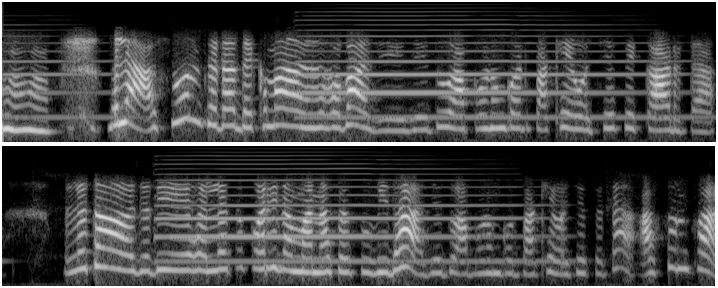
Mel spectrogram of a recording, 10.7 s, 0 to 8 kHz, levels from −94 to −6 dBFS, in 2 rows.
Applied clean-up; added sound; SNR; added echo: none; Wind instrument, woodwind instrument; 14 dB; none.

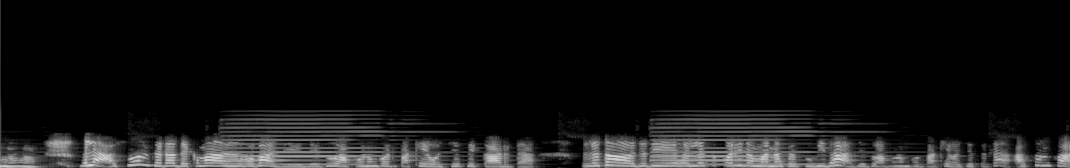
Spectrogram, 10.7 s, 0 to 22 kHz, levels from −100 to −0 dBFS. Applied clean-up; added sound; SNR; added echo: classical method log-MMSE.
